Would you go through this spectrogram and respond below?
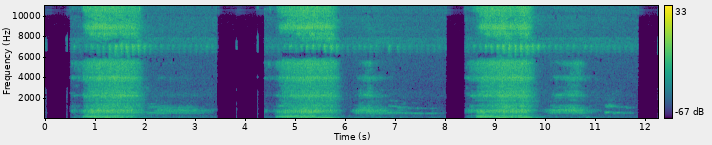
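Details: Sleeping girl snoring loudly, with bruxism and delirium reported: three loud, rattling inspiratory snores, each trailing into a softer exhalation, roughly 15 breaths a minute; heavy snoring.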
